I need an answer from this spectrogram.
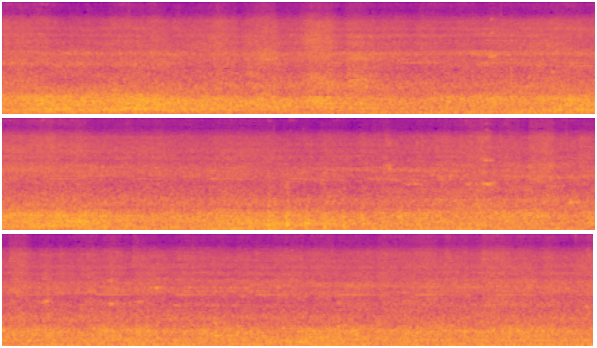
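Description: Freight train of tank wagons rolling past: steady rumble and clatter of the wagon wheels on the rails, with faint ticks from wheels over the rail joints and a thin wheel squeal now and then.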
